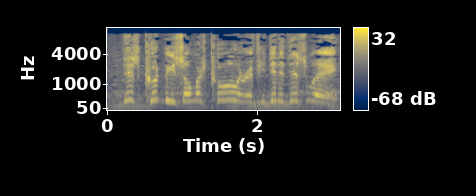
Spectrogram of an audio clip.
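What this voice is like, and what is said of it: Mocking voice of annoying test-server player. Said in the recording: “I was doing my impersonation of, you know, test server bastard. That's going to be my new character.”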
